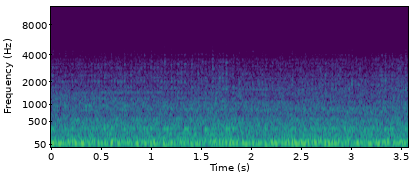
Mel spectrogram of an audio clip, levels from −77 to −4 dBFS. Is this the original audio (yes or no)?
yes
